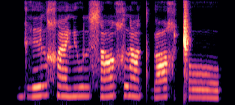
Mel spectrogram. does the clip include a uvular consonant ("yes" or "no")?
yes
